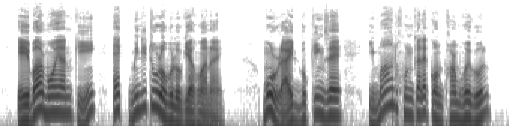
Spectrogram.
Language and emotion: Assamese, surprised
